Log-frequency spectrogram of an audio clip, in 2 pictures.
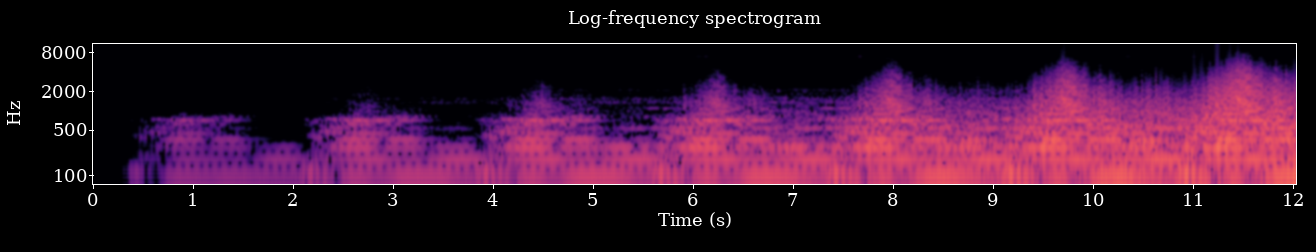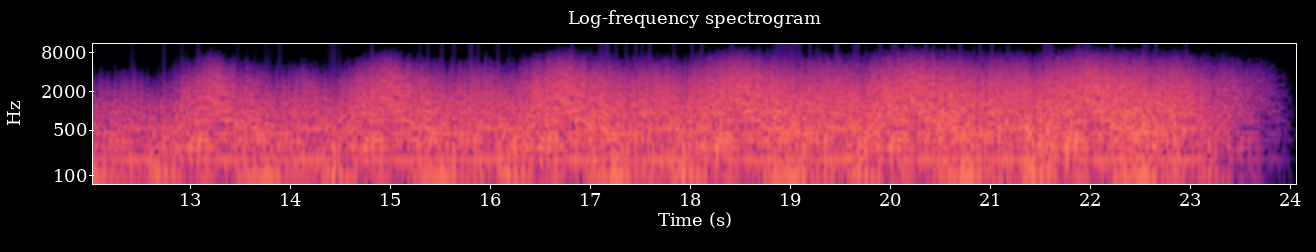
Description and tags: Foreboding doom
atmospheric scary sounds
